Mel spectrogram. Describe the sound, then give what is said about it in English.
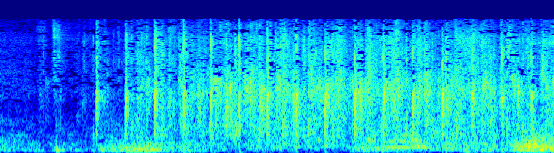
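An audience applauds, a dense patter of many hands clapping that swells in after a brief quiet start and holds steady for several seconds with no voices over it. “You may clap now.”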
